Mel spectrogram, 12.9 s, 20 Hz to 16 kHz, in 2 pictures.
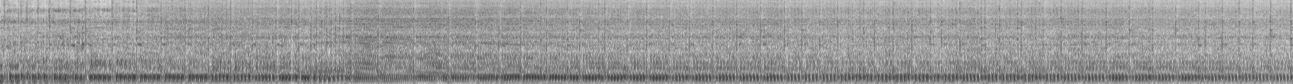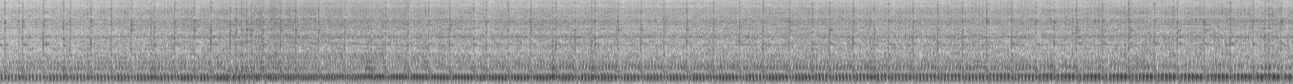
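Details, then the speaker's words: Stihl 041AV chainsaw just reassembled, first start with choke on, not fully warmed: held at high revs it gives a blubbery, uneven buzz rather than a crisp scream. Judged slightly too rich on the high-speed mixture; high-speed and idle adjustment planned. "Going to tune that a little bit. Sounds like it's a little bit too rich on the high speed, but we'll get her on the bench here and warm it up a bit more too, and see if we can get her just to whine out just a bit more."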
